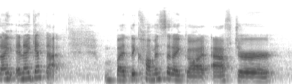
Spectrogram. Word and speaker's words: Butt: put it out there my last name as some of you know is butt and it's spelled like your butt like b u tt so a lot of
